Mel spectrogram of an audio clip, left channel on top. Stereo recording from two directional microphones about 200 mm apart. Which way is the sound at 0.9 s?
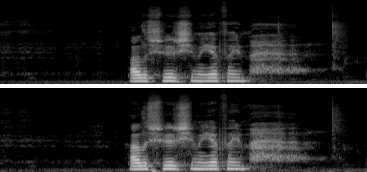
20° right (ahead or behind).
